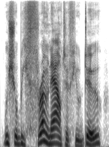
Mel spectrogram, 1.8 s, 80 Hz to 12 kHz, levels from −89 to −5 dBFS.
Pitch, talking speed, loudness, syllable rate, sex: 155 Hz, 265 wpm, -17 LUFS, 5.0 syllables/s, male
